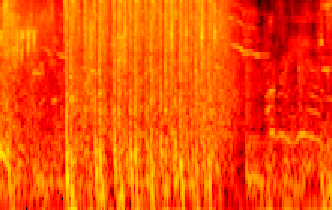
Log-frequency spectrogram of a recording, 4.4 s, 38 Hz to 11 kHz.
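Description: Rapid pistol gunfire in the video game The Outer Worlds 2, a dense burst of sharp, loud shots for about two seconds, then fading into game ambience with faint voices.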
